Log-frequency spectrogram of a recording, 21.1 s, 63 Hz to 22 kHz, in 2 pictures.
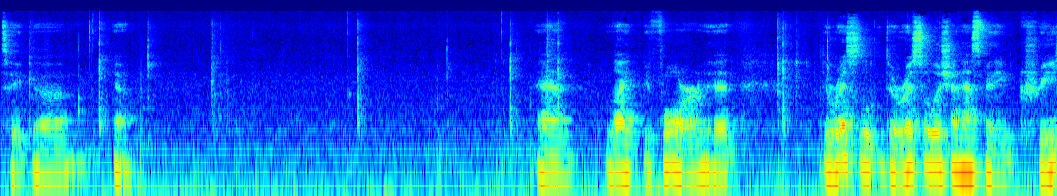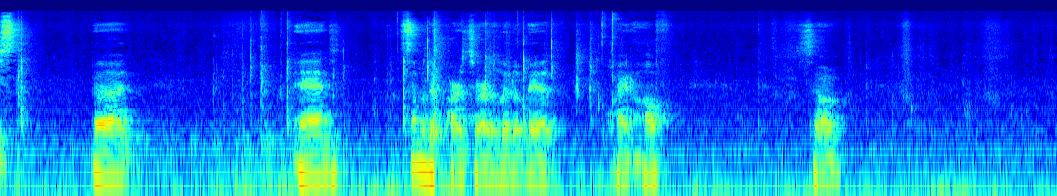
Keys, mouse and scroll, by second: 1.0-2.0 middle drag, 2.0-2.5 scroll up 2, 3.7-7.2 middle drag, 7.2 scroll down 1, 7.9-14.0 middle drag, 14.0-14.6 scroll up 3, 14.6-16.4 shift+middle drag, 16.4 f.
